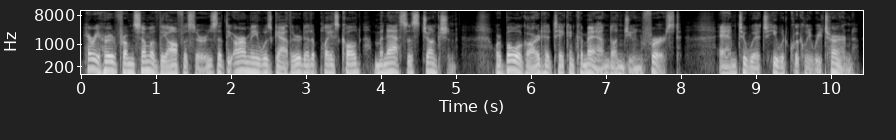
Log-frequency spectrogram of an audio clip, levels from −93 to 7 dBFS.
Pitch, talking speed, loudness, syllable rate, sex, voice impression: 110 Hz, 190 wpm, -17 LUFS, 5.6 syllables/s, male, masculine, adult-like, slightly relaxed, powerful, clear, slightly raspy, cool, intellectual, mature, friendly, wild, lively, slightly kind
